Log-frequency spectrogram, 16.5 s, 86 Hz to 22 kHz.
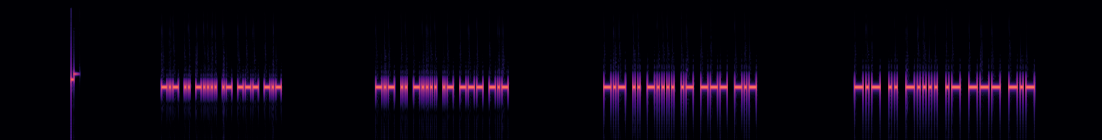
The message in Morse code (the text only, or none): KI6AOK KI6AOK KI6AOK KI6AOK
